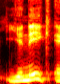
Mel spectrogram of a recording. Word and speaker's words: Yannick: The first being that I never knew Yannick Ngakoue pronounced his first name Unique Ngakoue. That is the official pronunciation from what I understand.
